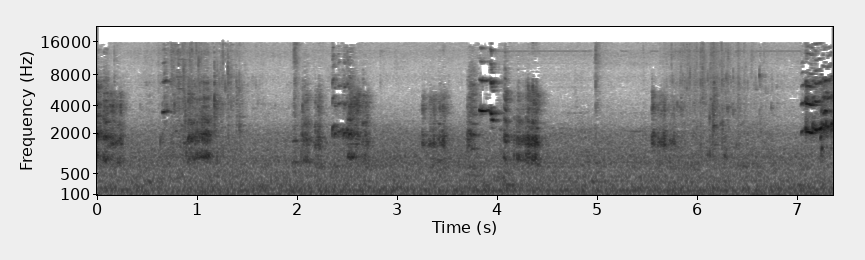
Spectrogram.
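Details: Rainbow lorikeets bathing in a balcony bird bath, giving short harsh screechy squawks in scattered bursts, loudest near four seconds and at the end, over a steady hiss of background noise.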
